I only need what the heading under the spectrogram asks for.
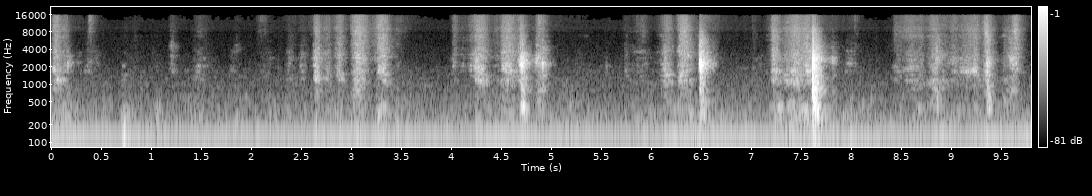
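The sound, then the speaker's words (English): Soft scraping strokes of a knife peeling a second apple, coming in short irregular bursts with a few sharper scrapes, over a steady low electrical hum and no talking. “All right, now onto my second apple. I'm just gonna peel this one too.”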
